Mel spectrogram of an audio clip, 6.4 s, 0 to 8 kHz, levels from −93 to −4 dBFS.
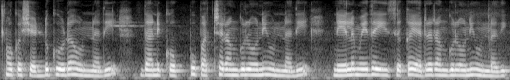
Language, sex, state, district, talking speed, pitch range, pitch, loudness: Telugu, female, Telangana, Hyderabad, 140 wpm, 190-210 Hz, 200 Hz, -14 LUFS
